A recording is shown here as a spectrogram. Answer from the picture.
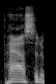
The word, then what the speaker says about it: Passan: Passan.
